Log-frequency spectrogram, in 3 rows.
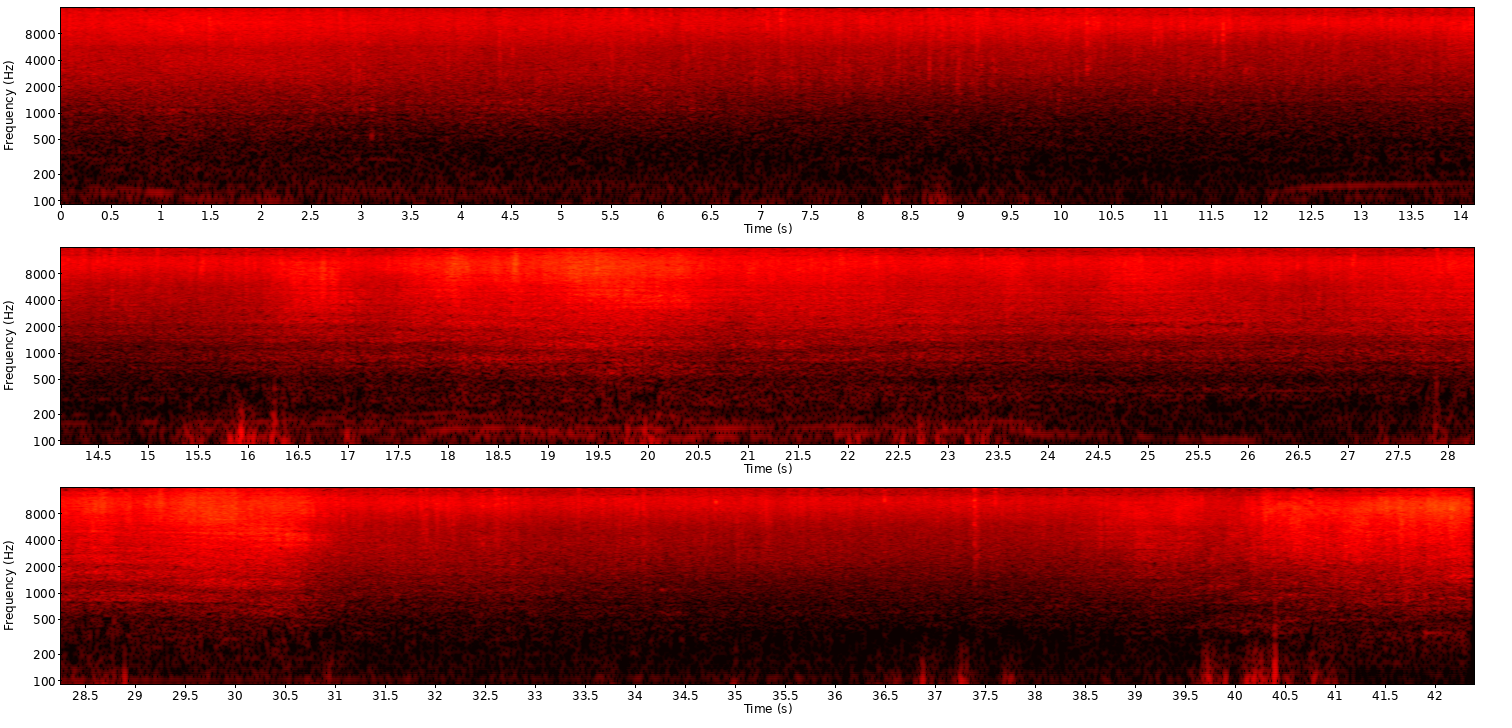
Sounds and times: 0.0s occasional cars going by 6.3s
0.0s Trees blowing in the wind 42.3s
12.2s occasional cars going by 33.3s
38.8s occasional cars going by 42.3s

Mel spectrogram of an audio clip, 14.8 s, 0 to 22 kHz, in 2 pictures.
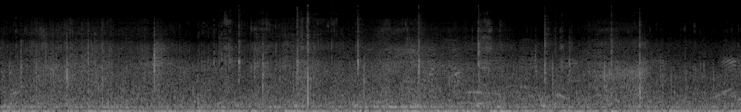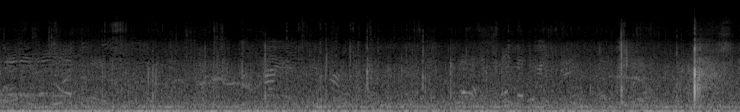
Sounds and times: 0.0s ice skating 14.8s
0.0s playing ice hockey 14.8s

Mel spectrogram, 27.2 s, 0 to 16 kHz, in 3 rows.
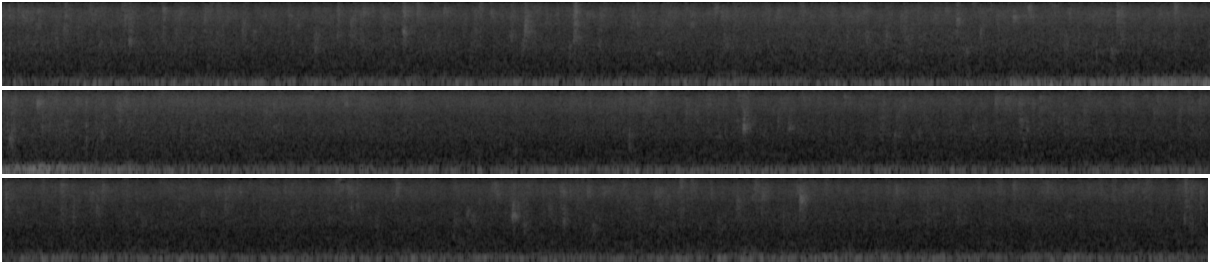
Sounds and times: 7.9s thunder 10.2s

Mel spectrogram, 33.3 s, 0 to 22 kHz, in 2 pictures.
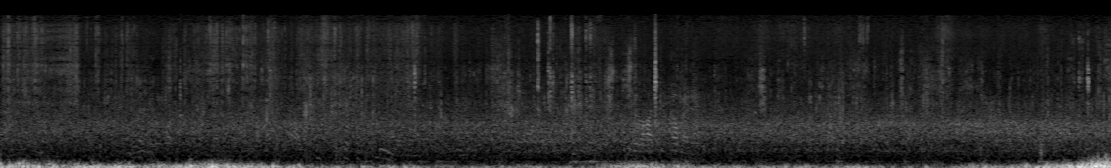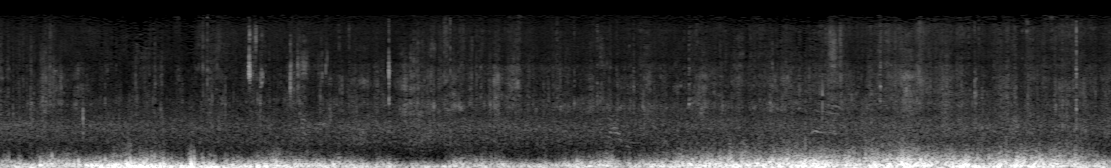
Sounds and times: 0.0s skiing 17.9s
0.0s Heavy rumble of the wind 33.3s
19.8s skiing 28.1s

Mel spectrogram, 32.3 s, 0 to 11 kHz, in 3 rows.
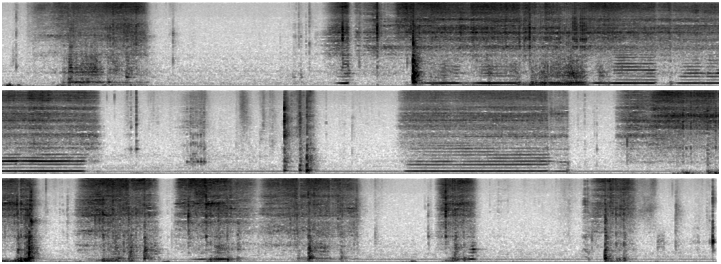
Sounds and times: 0.7s scraping chair 2.3s

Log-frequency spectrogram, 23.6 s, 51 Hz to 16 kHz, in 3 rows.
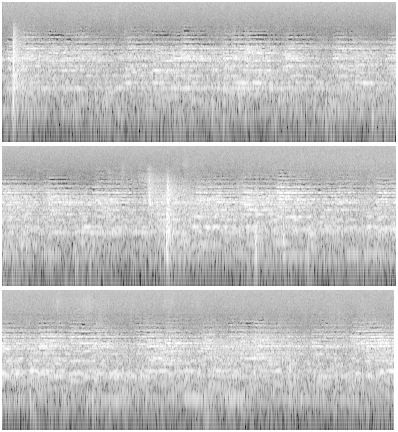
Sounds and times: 0.0s church bells 23.6s
0.1s fireworks 0.6s
10.7s fireworks 11.6s
12.9s fireworks 14.1s

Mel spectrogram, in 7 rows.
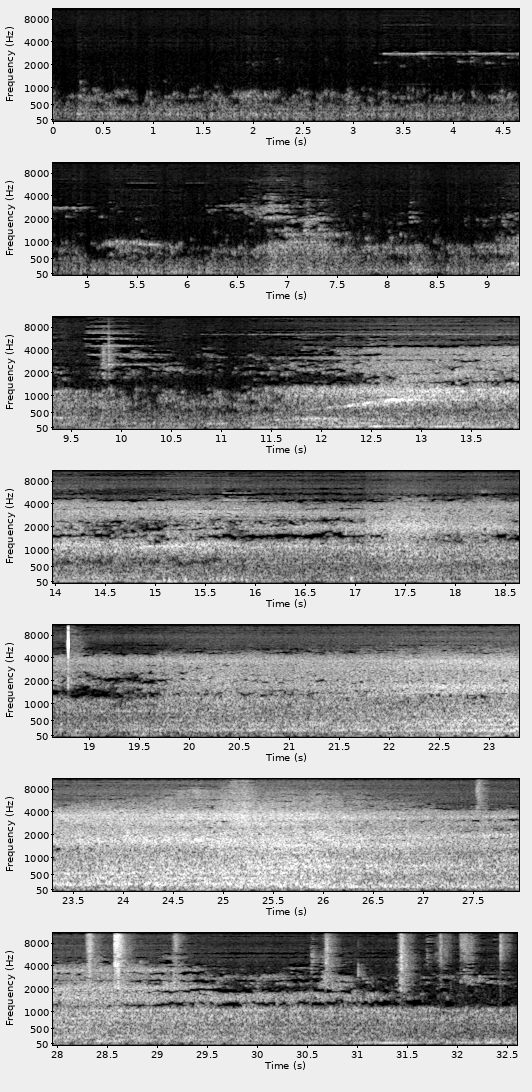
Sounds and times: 0.0s traffic ambiance hum 32.6s
4.3s distant tram noise 32.6s

